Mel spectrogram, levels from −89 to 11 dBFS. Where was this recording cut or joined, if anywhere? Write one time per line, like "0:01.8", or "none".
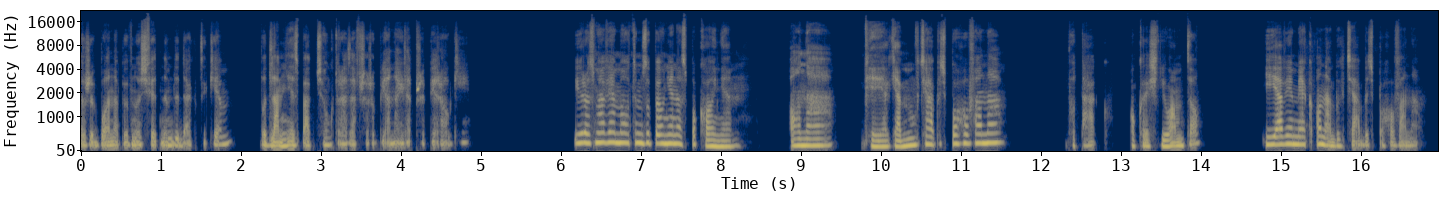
none

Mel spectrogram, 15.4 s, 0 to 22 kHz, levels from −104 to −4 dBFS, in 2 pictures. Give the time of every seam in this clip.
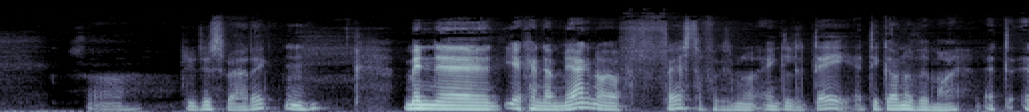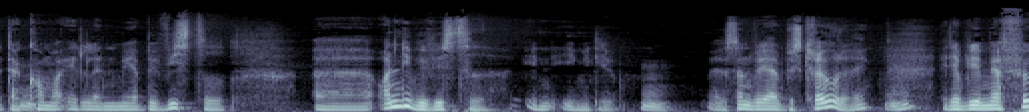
0:03.7

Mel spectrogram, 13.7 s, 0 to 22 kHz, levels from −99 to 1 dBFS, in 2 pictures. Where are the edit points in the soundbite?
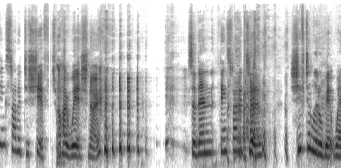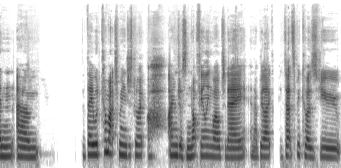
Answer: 0:01.1
0:12.3

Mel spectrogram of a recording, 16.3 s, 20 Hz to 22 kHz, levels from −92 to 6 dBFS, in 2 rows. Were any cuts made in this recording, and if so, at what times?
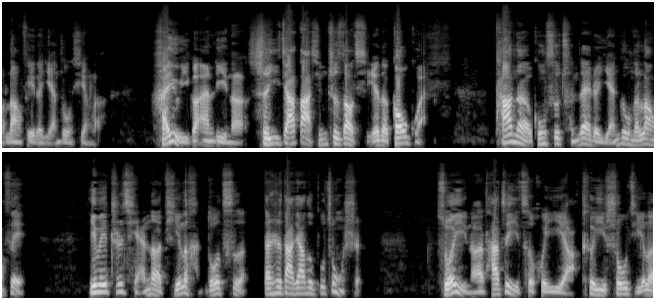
0:01.8
0:06.6

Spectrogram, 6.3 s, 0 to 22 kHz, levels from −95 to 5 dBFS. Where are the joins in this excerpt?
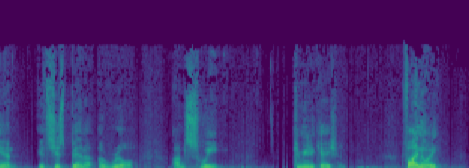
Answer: none

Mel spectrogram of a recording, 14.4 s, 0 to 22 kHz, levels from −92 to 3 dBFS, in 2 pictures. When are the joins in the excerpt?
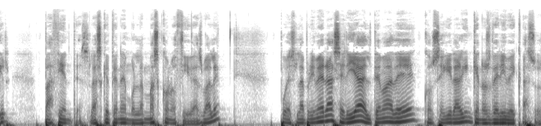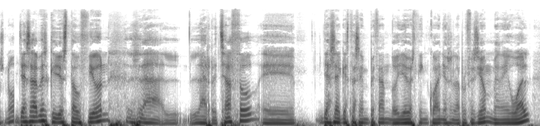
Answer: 0:07.4

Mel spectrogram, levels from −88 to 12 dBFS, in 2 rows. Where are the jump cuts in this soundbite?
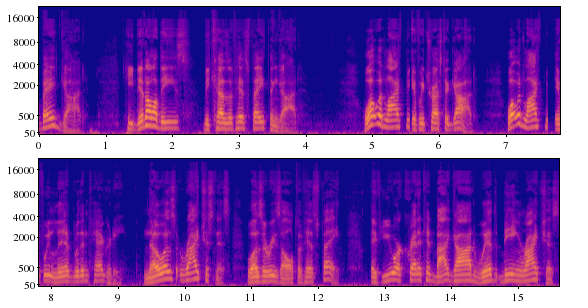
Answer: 0:05.6
0:07.6
0:09.3

